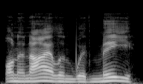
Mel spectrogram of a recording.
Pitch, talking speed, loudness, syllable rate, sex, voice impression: 140 Hz, 210 wpm, -15 LUFS, 4.6 syllables/s, male, masculine, adult-like, tensed, powerful, bright, clear, fluent, slightly friendly, wild, lively, slightly strict, intense, slightly sharp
